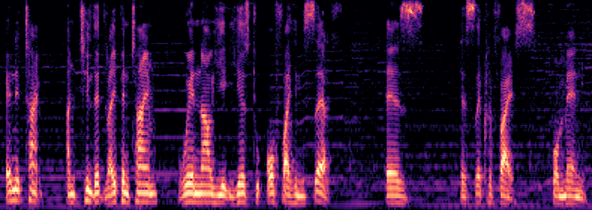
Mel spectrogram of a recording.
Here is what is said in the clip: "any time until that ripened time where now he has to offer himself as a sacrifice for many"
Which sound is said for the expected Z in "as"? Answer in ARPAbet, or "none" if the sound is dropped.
Z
